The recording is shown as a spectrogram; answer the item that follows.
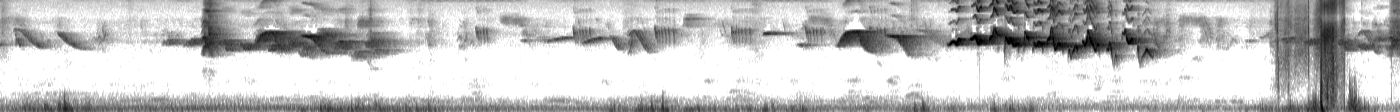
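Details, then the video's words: Ultramarine grosbeak: soft, distant-sounding warbled phrases early on, then a loud, bright run of rapid high whistled notes for about two seconds, followed near the end by a single sharp knock; low background rumble throughout. "Azulão top"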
